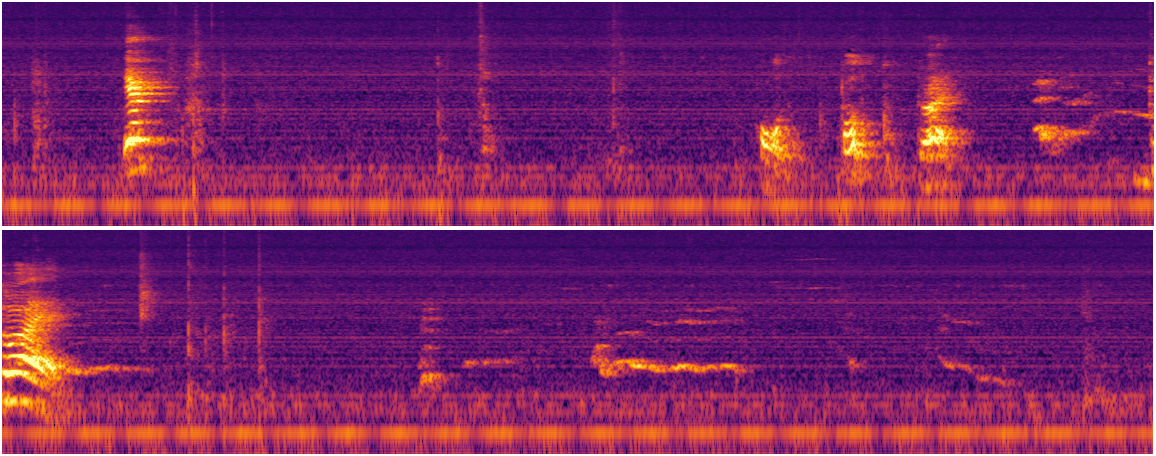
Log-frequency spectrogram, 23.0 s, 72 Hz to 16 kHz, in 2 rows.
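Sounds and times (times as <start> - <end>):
dog whining: 10.3 - 13.1, 15.7 - 22.0.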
